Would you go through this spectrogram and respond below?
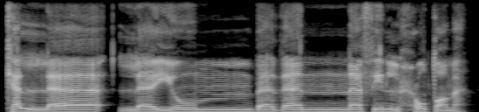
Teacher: And this meme appears in the middle of the word. So the noon and ba, when they follow one another in the same word, you don't pronounce noon or ba, but you pronounce meme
